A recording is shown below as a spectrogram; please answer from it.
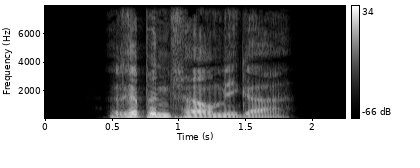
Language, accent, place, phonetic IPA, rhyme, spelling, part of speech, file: German, Germany, Berlin, [ˈʁɪpn̩ˌfœʁmɪɡɐ], -ɪpn̩fœʁmɪɡɐ, rippenförmiger, adjective, De-rippenförmiger.ogg
- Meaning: inflection of rippenförmig: 1. strong/mixed nominative masculine singular 2. strong genitive/dative feminine singular 3. strong genitive plural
